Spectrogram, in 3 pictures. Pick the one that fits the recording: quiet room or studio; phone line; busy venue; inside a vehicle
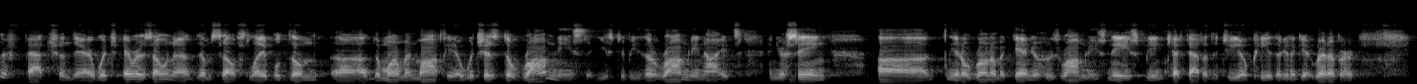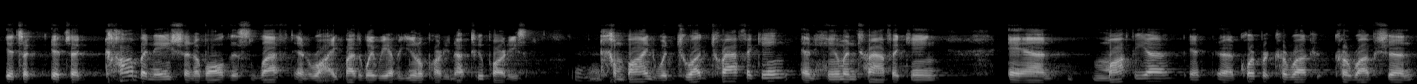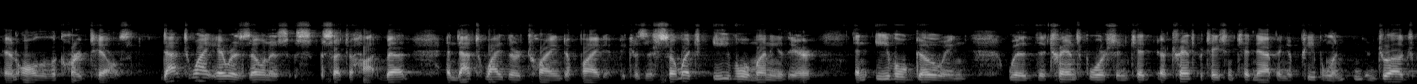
phone line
